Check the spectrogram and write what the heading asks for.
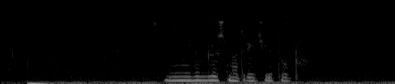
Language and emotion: Russian, neutral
